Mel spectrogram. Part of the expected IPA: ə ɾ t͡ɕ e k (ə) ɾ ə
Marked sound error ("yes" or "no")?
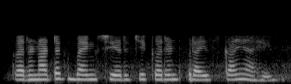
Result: no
